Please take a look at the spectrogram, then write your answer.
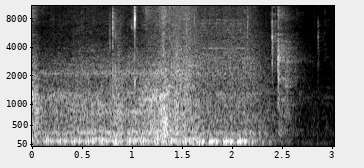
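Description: Hyosung GV250 motorcycle engine idling steadily after a kickstart, a close low rumble that drops away near the end as it shuts off.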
